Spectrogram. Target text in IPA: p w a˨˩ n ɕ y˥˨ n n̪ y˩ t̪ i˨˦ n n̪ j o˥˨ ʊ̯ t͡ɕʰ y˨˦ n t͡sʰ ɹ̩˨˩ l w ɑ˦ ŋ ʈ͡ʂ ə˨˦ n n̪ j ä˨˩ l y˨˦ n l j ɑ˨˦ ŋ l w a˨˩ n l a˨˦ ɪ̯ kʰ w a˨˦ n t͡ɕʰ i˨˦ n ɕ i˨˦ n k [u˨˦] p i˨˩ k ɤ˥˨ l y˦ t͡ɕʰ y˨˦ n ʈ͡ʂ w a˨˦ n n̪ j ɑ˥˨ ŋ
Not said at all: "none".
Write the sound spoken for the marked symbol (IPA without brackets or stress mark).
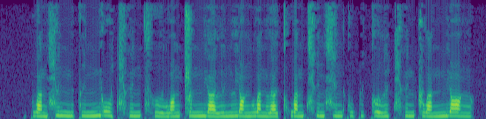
u˨˦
